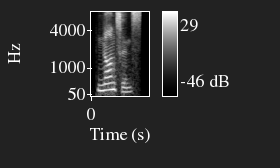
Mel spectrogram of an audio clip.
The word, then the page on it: nonsense: Indian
